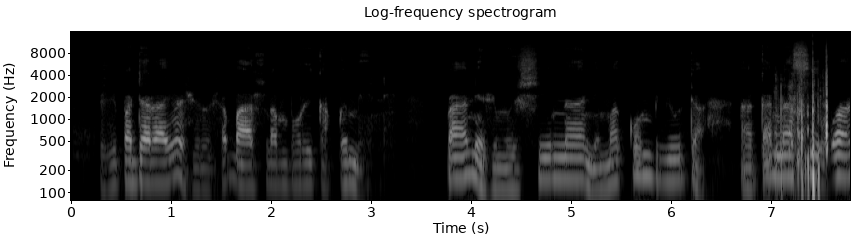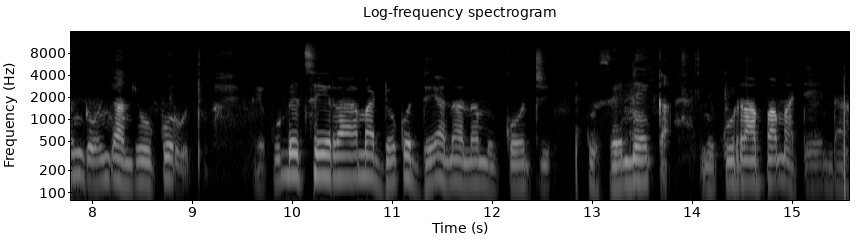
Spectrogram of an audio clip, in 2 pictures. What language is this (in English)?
Ndau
